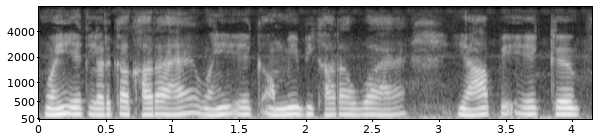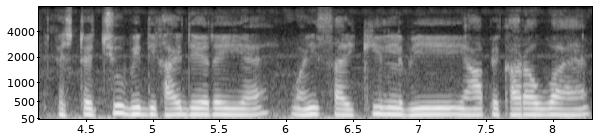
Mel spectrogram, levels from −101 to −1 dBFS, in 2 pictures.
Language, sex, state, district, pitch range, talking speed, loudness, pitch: Hindi, male, Chhattisgarh, Raipur, 155-170 Hz, 210 wpm, -15 LUFS, 160 Hz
